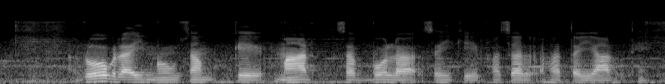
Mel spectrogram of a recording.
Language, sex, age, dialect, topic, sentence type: Chhattisgarhi, male, 18-24, Western/Budati/Khatahi, agriculture, statement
